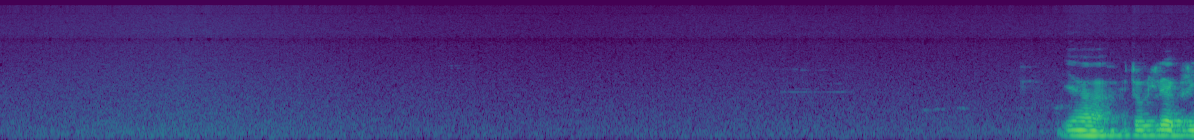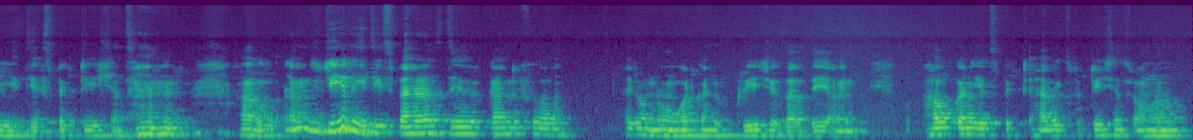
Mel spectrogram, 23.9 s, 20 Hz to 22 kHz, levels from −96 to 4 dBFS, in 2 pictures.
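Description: No technical faults can be heard in the recording. The background noise belongs to the room itself, and the change in level around 9.5 s is the talker shifting position relative to the microphone.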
